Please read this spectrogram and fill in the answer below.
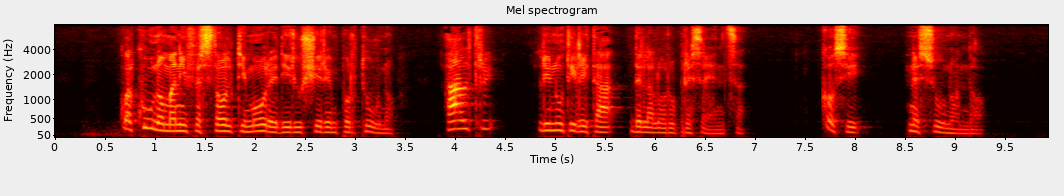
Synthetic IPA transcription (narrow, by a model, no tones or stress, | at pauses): kwalkuːnomanifest̪ɔilt̪imoːɾed̪iɾiuʃːiːɾeimport̪uːno | alt̪ɾi | linut̪ilit̪ad̪elːalɔːɾopɾezɛnt̪sa | kozi | nesːuːnoand̪ɔ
